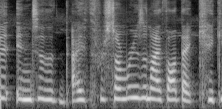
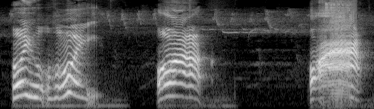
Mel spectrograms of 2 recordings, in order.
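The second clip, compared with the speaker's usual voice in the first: put-on anime girl voice; 6 semitones higher, 5 dB louder, much slower than usual. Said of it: "activating anime voice".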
